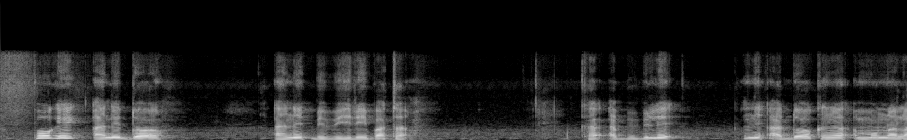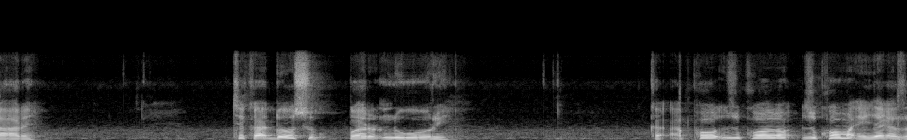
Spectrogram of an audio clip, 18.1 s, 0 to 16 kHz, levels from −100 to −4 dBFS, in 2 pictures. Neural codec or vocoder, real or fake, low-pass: vocoder, 22.05 kHz, 80 mel bands, WaveNeXt; fake; 9.9 kHz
